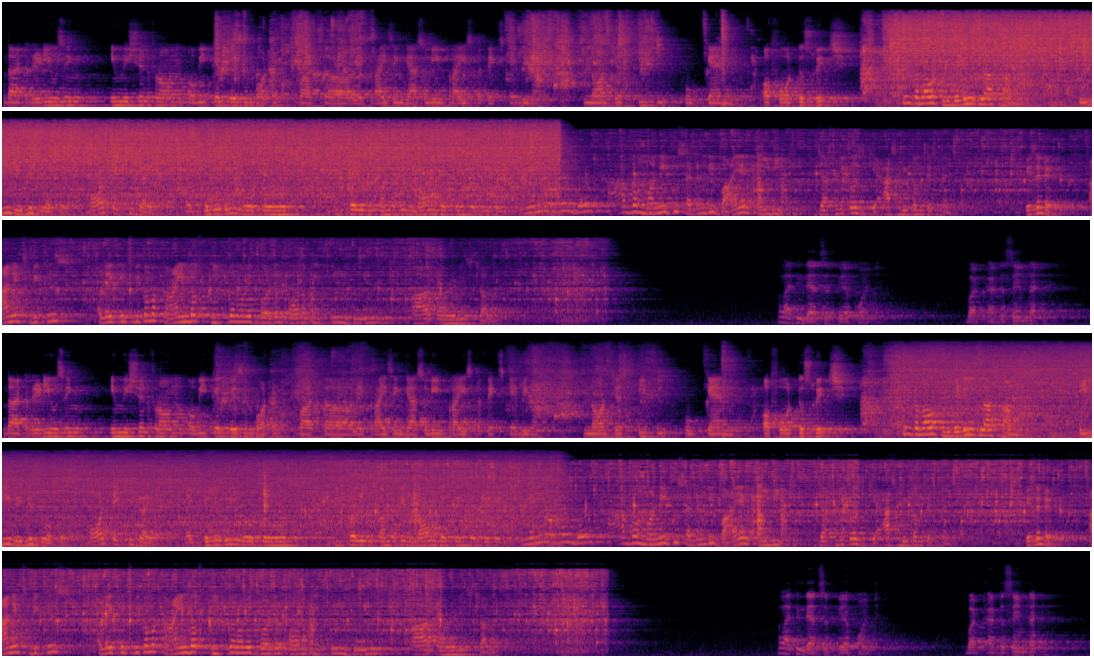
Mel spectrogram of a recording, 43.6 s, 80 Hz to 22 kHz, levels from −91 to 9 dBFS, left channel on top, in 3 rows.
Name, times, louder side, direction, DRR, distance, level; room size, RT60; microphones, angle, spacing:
voice 1, 0.0-7.2 7.7-9.8 10.1-11.3 12.0-13.8 14.3-18.5 19.0-25.0 25.3-27.3 28.2-28.6 29.0-30.0 30.3-34.2 34.5-35.7, right 1 dB, 20° right, 3 dB, 0.9 m, -34 dB
sound 1, 2.8-5.0 6.7-8.8 9.3-9.7 10.0-10.1 10.9-11.0 11.4-22.0, left 8 dB, 90° left, 1.3 m, -29 dB
sound 2, 17.9-37.2, right 9 dB, 40° right, 0.3 m, -36 dB
voice 2, 39.4-40.7 41.9-42.8, right 2 dB, 70° right, 4 dB, 1.5 m, -44 dB
19.0 x 7.6 x 7.4 m, 2.1 s
head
